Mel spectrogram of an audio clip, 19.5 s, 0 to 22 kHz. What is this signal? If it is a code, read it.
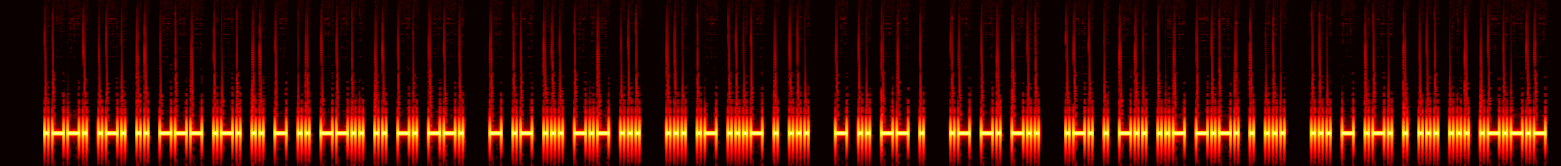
Morse code, heard as a keyed tone, about 25 wpm, 700 Hz. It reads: PRIORITIZING TASKS SAVES TIME AND REDUCES STRESS.
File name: practice / 25wpm / Difficult Sentences with Hints - 25wpm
